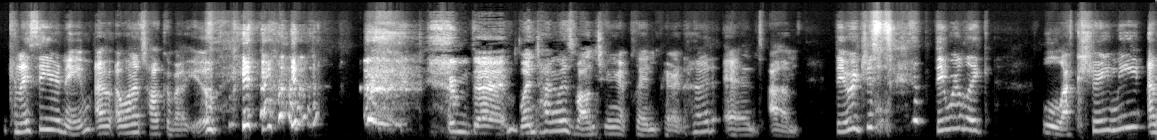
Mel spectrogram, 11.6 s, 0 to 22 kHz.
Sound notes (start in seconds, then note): 2.2 laughs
